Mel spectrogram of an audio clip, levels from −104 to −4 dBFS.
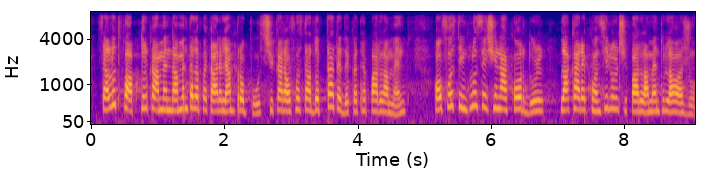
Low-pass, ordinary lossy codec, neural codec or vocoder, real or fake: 7.2 kHz; none; codec, 24 kHz, 6 kbps, HILCodec; fake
